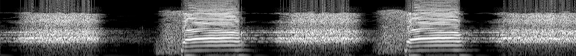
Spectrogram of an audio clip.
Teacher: زبان کا سرا اوپر کے دانتوں کے اندرونی کنارے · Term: سا کا مخرج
